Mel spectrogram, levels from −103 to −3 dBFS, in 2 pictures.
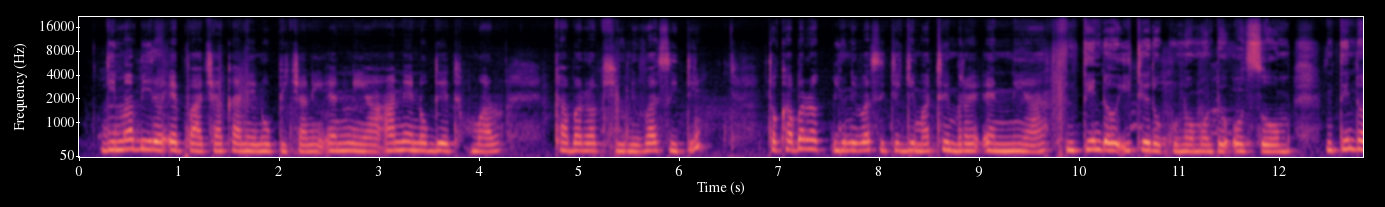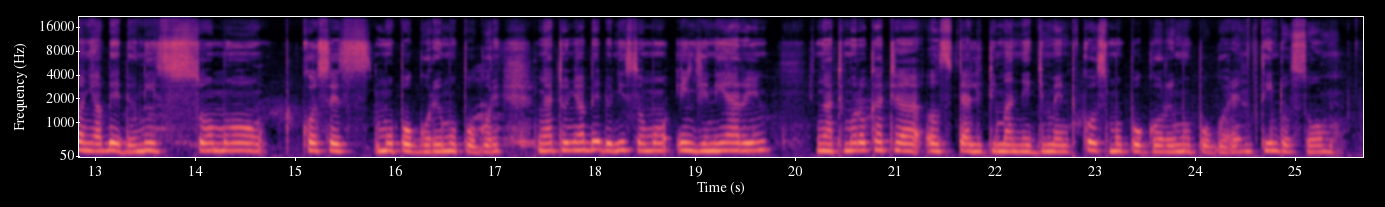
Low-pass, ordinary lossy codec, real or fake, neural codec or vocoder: none; none; fake; vocoder, 44.1 kHz, 128 mel bands, Pupu-Vocoder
